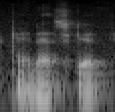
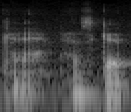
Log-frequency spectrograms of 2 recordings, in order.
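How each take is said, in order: First: Said in the usual way. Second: Whispered approval to herself. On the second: Real, not acted. Teacher whispering approval of her own shading. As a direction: breathe it out softly, almost voiceless. Murmured approval while drawing.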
